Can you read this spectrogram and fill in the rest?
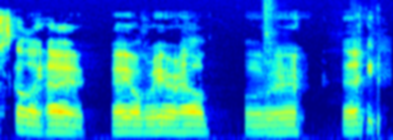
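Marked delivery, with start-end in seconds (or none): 0.6-3.8 slow, half-hearted mumble, barely raised. Retelling a movie scene, imitating Jamie Lee mumbling instead of calling out. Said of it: "Jamie Lee mumbles instead of calling out".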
